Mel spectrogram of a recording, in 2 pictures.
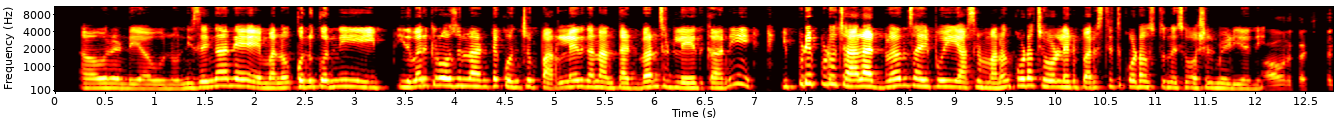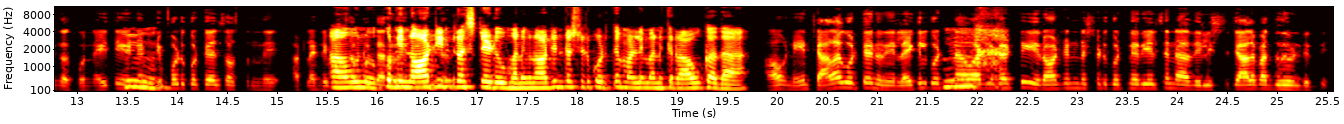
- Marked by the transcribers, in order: in English: "అడ్వాన్స్డ్"; in English: "అడ్వాన్స్"; in English: "సోషల్ మీడియాని"; in English: "నాట్"; in English: "నాట్ ఇంట్రెస్టెడ్"; chuckle; in English: "నాట్ ఇంట్రెస్టెడ్"; in English: "రీల్సే"; in English: "లిస్ట్"
- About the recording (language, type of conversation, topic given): Telugu, podcast, సోషల్ మీడియా మీ వినోదపు రుచిని ఎలా ప్రభావితం చేసింది?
